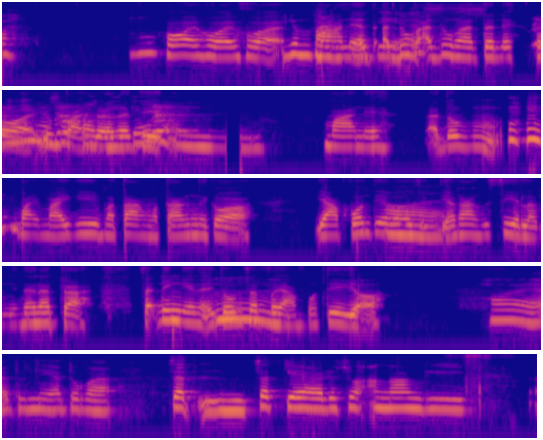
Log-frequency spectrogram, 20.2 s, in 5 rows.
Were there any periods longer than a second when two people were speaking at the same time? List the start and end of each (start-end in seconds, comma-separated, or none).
2.2-5.2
